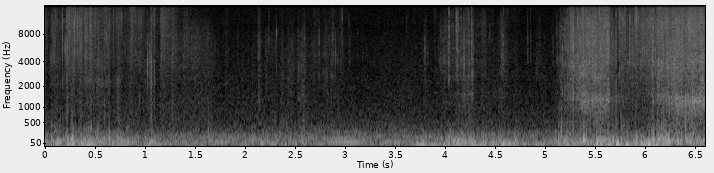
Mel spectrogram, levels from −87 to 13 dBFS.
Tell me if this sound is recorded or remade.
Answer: remade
